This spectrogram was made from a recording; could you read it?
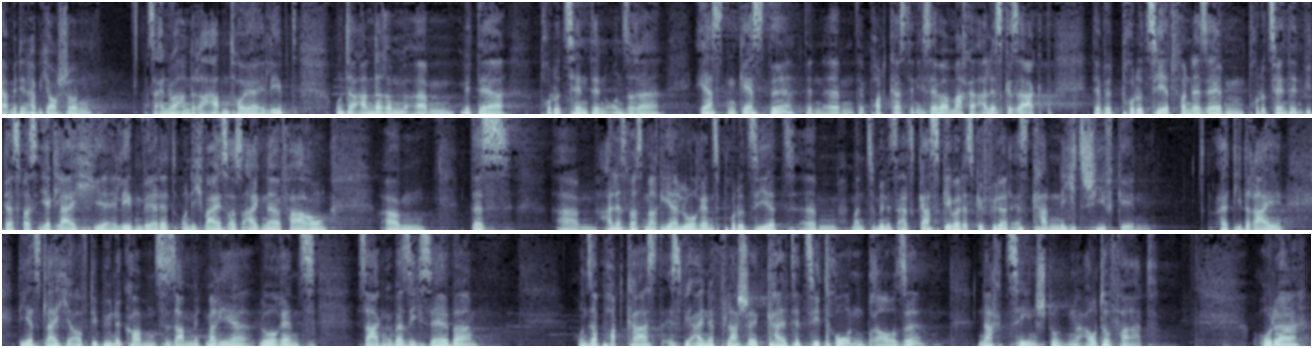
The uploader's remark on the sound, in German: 2018 zu Gast beim Mit Vergnügen Podcast Festival in Berlin.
